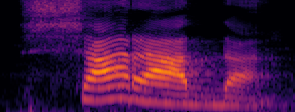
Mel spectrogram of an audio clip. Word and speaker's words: charada: O H é mudo, mas ele junto com outra letra tem o som de X.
